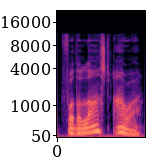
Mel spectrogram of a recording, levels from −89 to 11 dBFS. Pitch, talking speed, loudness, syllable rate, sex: 110 Hz, 205 wpm, -15 LUFS, 3.9 syllables/s, male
